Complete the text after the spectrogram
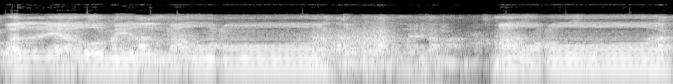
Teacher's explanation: Ada dal harokat kasrah tapi dia dibaca sukun karena wakaf. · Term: qalqalah kubra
